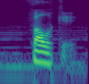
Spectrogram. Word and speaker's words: Falke: it like that or would it be just FAL I would assume it would be faly because of the fact that there is an e why put a silent E there if you're not not going to pronounce it right operational command control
